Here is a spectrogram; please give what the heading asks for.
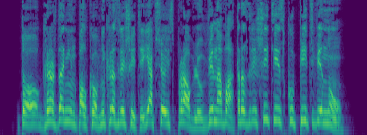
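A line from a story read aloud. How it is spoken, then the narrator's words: Strained, hopeful shouting. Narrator (Russian): Все это он прокричал с надрывом и надеждой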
